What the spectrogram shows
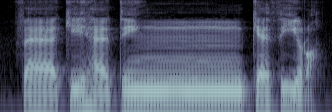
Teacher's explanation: you prepare your mouth to say ka, but not actually saying it while performing the ghunna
